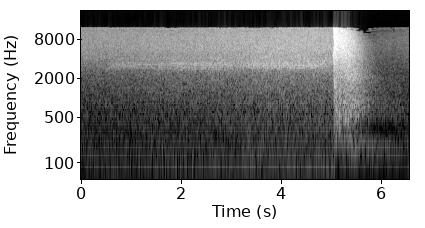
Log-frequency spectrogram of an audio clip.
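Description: A single shot from a Bushmaster AR-15 rifle about five seconds in, sharp and loud, with a ringing tail that dies away over about half a second.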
